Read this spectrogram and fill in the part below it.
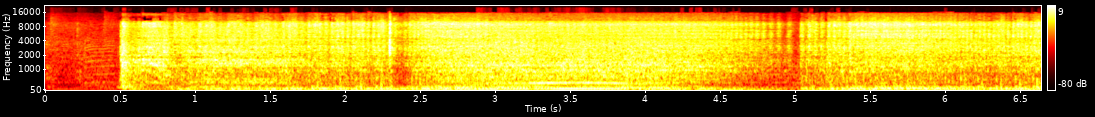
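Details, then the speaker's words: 1959 Austin Healey Sprite after engine rebuild; ignition 180 degrees out fixed by resetting points and swapping plug leads; engine catches after short crank and settles to steady even low beat, no misfire, sounds as it should. "That's what I call success. Yeah. And it even sounds like it's supposed to."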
